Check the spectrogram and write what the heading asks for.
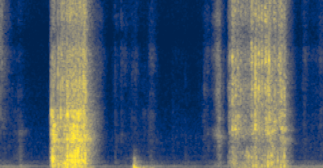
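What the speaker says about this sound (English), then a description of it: "shuffle again." Playing cards shuffled outdoors on a gusty day, two quick riffling bursts about a second apart with a short pause between, close and crisp, no talk.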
